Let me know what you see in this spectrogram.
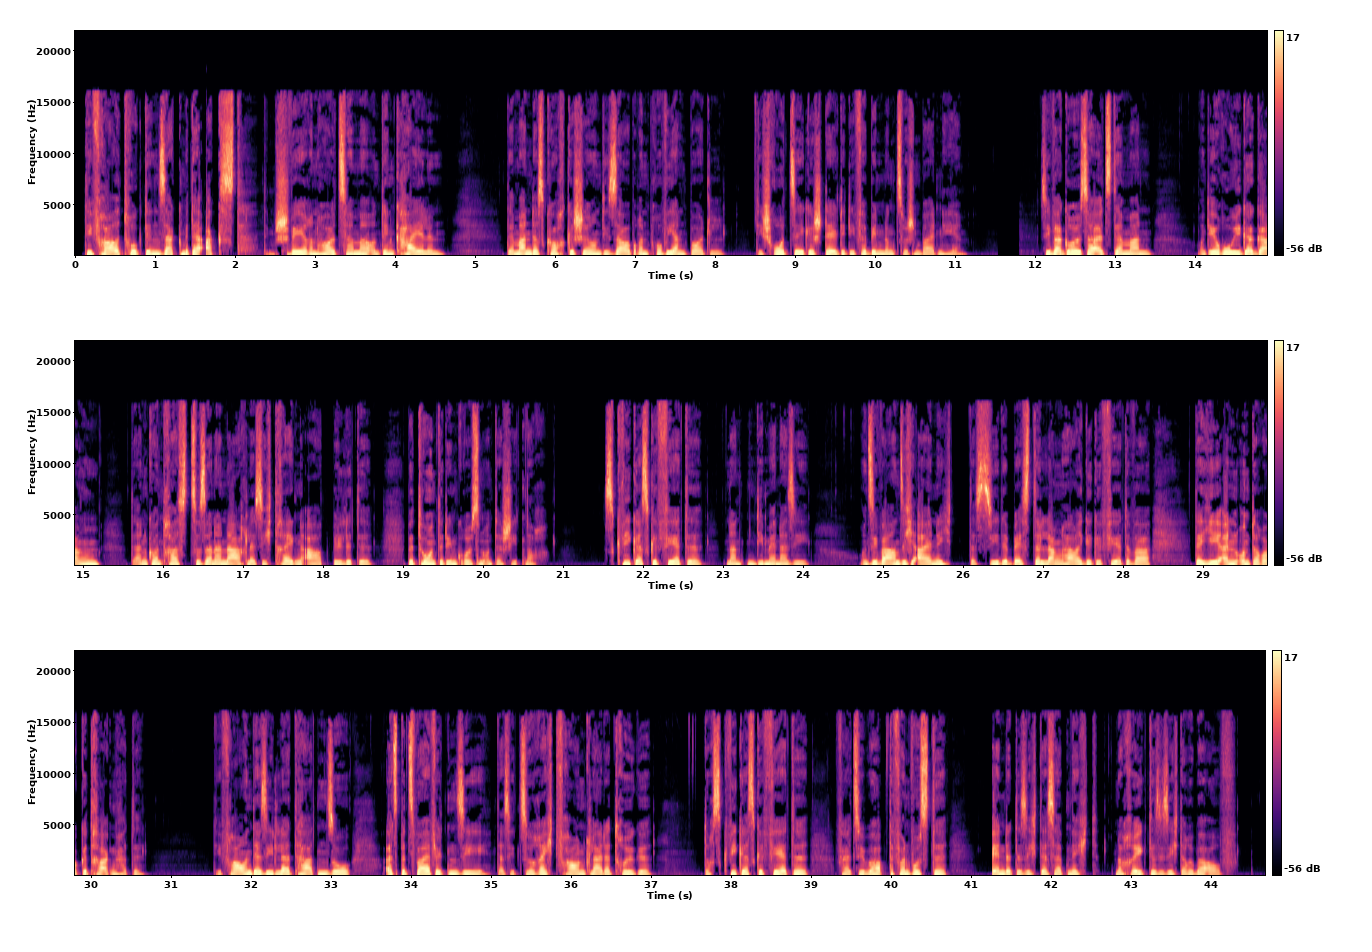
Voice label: erzaehlung

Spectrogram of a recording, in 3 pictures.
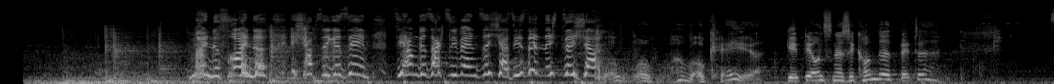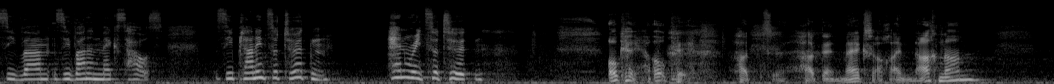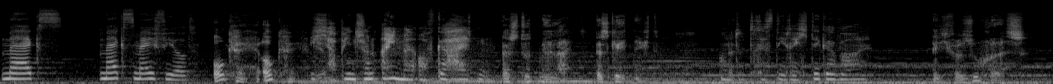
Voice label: Sprachprobe, Lip-Sync (Synchron), German; Stranger Things

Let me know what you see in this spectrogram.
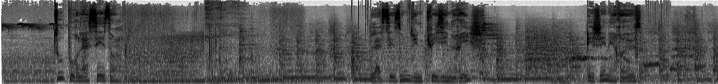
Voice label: frz; kikkoman

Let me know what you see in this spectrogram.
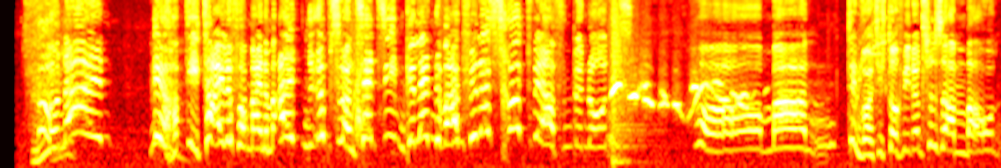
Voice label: Animation enttaeuscht

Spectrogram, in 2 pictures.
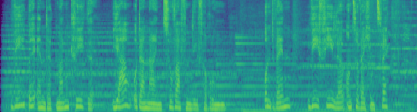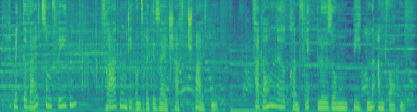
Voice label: Sprache Doku; 3sat

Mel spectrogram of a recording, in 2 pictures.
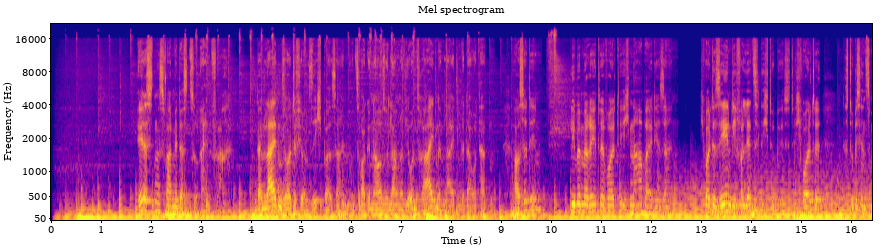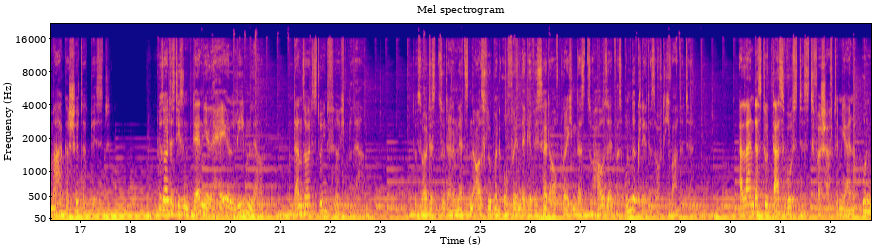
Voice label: Hörspiel; Erbarmen

